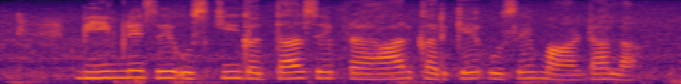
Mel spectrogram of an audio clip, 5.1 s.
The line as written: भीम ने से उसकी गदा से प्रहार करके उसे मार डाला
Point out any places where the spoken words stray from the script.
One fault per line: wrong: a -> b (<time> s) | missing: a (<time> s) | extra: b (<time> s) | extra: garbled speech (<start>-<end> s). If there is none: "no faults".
no faults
